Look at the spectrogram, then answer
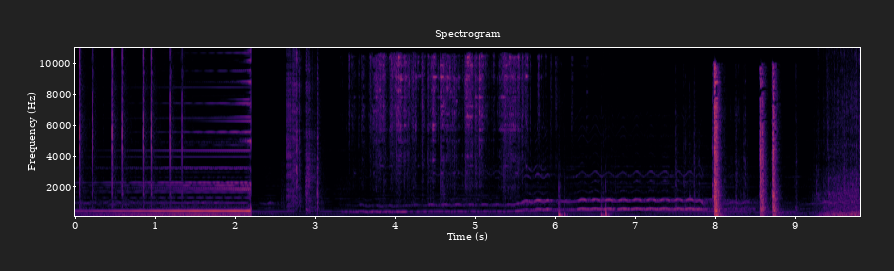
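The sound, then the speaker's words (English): Keys jingle and click in the lock of locked metal filing cabinets in a vault, a drawer scrapes open with a long squeal, then several sharp metallic thunks and clinks follow, fairly loud. “Edgar reaches into his pocket and finds the keys to the locked cabinets.”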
